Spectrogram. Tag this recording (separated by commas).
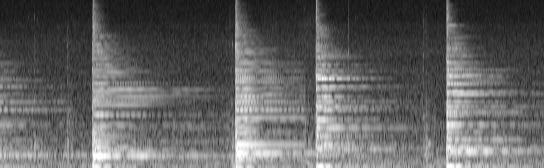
playing harpsichord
